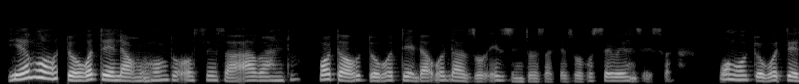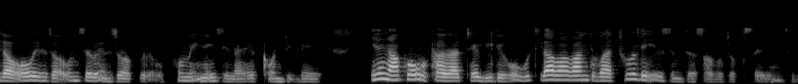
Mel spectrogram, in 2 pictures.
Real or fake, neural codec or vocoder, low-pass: fake; codec, 16 kHz, 1 kbps, FunCodec, trained on LibriTTS, 50 frames a second; 5.4 kHz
